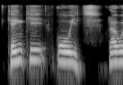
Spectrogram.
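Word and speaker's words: 元気横溢: 다음 어휘는 한자가 한국어로 원기횡일이고 각기 으뜸원, 기운기, 가로횡, 넘칠 일자이고 일본어로는 겐키 오이치라고 읽으며 겐키 오이치는 원기, 왕성함이란 뜻의 명사입니다.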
